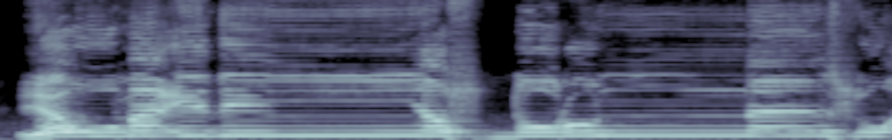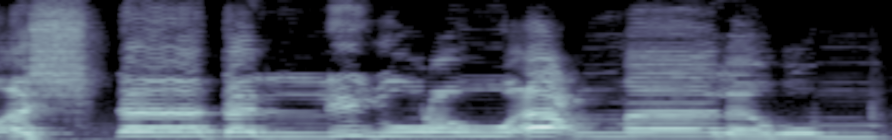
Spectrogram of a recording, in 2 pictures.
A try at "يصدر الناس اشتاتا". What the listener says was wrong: يصدر، آپ دونوں نے سین پڑھا ہے اس کو، ناظرین دھیان دیں گے، سواد پر ہے، یس پر نہیں کریں گے تو سین ہو جائے گا اور بہت بڑی غلطی ہوگی.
